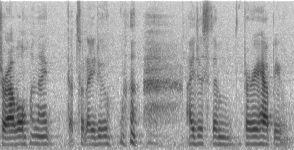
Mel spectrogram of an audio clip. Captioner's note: laughs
